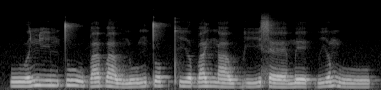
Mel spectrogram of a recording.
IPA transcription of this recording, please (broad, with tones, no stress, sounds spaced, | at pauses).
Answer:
ʋ u˩˧ ə̯ ɲ iː˧ m t̪ uː˥˨ b a˧˥ b a˧˩ w n uː˩˧ ŋ t̪ o˧˥ k̚ pʰ i˧ ə̯ b a˧ j ŋ aː˩ w b iː˩˧ s ɛː˩ m eː˧˩ k̚ ʋ i˧˥ ə̯ m uː˩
